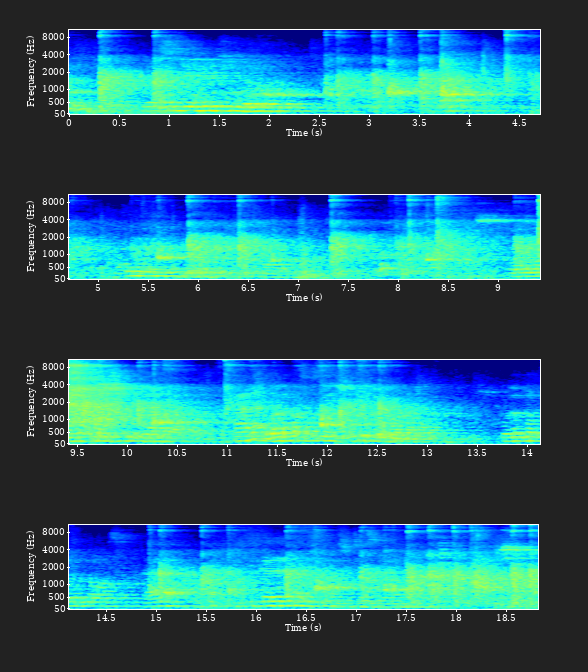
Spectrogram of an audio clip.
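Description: Table tennis rally: a celluloid ball struck back and forth with rubber paddles and bouncing on the table, a quick run of sharp pings and clicks, over steady chatter of voices.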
